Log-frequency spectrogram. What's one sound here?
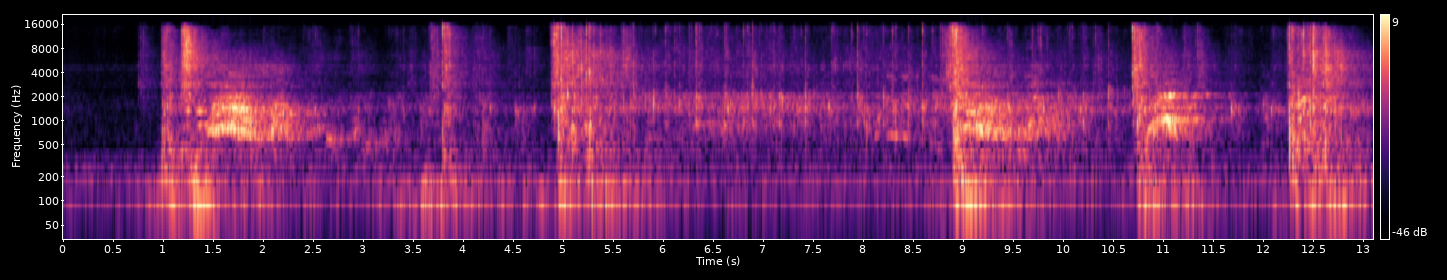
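Fencers shout loudly in a large echoing hall.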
